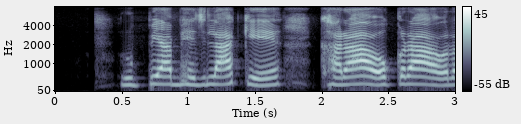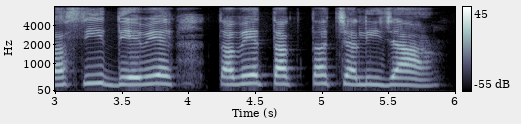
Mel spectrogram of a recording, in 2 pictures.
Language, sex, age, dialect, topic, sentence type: Maithili, female, 18-24, Angika, banking, question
